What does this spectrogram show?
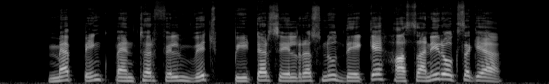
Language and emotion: Punjabi, happy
